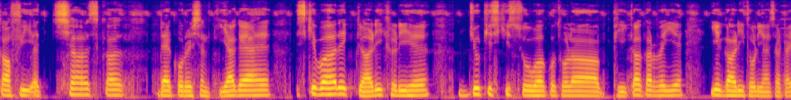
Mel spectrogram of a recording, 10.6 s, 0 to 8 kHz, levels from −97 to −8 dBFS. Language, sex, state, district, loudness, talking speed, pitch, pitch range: Hindi, male, Uttar Pradesh, Jalaun, -18 LUFS, 170 wpm, 145 Hz, 135-155 Hz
